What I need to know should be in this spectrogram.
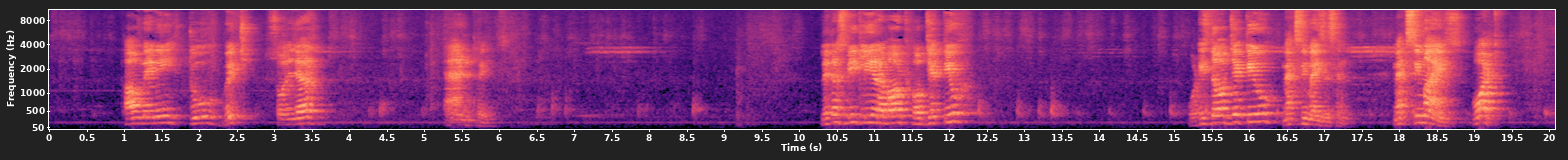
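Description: A man speaks calmly and clearly, as if teaching, close by.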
